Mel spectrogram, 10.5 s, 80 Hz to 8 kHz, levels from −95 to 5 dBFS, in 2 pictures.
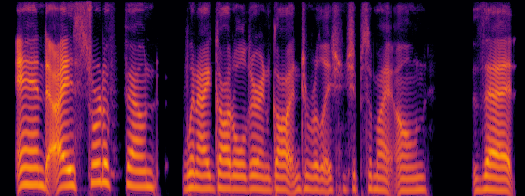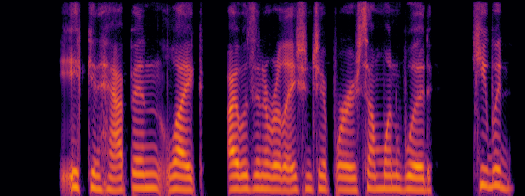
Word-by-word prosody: And 255 0 +6
I 240 +1 +8
sort 285 +4 +1
of 285 - +4
found, 225 -3 +1 0.2
when 210 +2 0
I 195 0 +3
got 200 0 +1
older 190 0 0
and 180 -2 -3
got 185 -1 +2
into 185 +1 -6
relationships 180 +2 -6
of 195 - -5
my 175 -3 -3
own, 170 +1 -5 0.5
that 175 0 +4 0.7
it 220 - -2
can 210 -3 -2
happen, 200 +3 -2
like, 180 -2 0 0.2
I 190 +1 +4
was 195 0 -2
in 195 - -2
a 190 - -2
relationship 180 +1 -3
where 180 -1 -1
someone 195 +1 -4
would 180 -3 0 0.4
he 250 -1 -3
would 230 -4 -4
190 Hz, 175 wpm, -22 LUFS, 180-205 Hz, 0.7 s, I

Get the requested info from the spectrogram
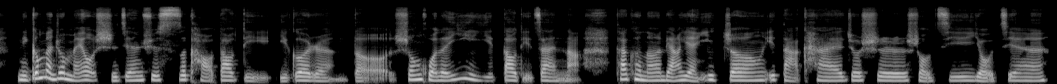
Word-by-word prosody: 你 210 -2 +1
根 280 +6 +5
本 295 -5 +5
就 270 +2 +5
没 210 -8 +2
有 200 0 +2
时 175 -1 -1
间 185 +1 0
去 205 0 +1
思 210 +1 +5
考 - - -3
到 190 0 +1
底 165 -4 -9
一 155 - -5
个 185 +2 +3
人 175 +7 -5
的 - - -3
生 220 0 +2
活 200 -5 +2
的 180 -1 +2
意 200 - -1 0.3
义 170 -1 -10
到 190 - +3
底 - - -8
在 180 -2 +1
哪？ - - -4 0.3
他 235 - +4
可 235 -1 +2
能 185 -1 +1
两 185 0 +1
眼 185 -5 +1
一 215 0 0
睁、 190 0 +1
一 210 - -1
打 215 - -3
开 175 -2 -2
就 185 -1 -1
是 180 -2 0
手 170 -4 -3
机 180 +2 -2
邮 170 -4 0
件。 175 0 -3
185 Hz, 240 characters per minute, -21 LUFS, 175-205 Hz, 0.3 s, 根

